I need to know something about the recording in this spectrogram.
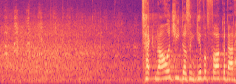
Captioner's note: audience laughs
